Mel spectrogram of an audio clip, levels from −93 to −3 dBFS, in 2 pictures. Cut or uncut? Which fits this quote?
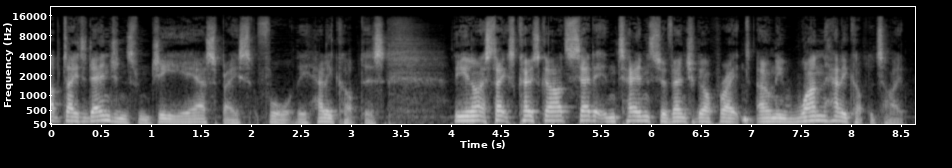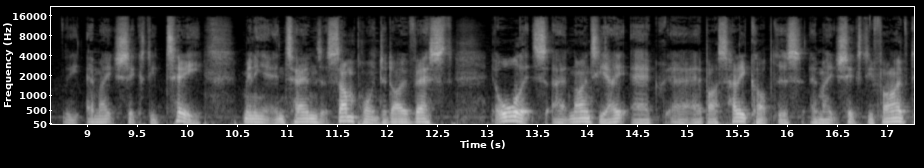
uncut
